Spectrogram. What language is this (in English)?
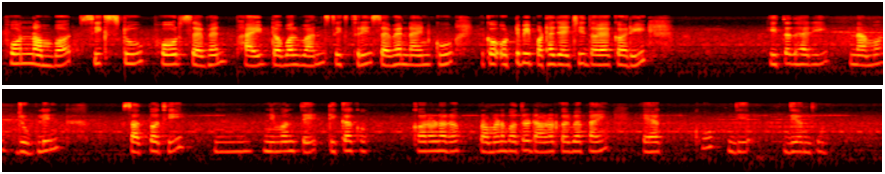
Odia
